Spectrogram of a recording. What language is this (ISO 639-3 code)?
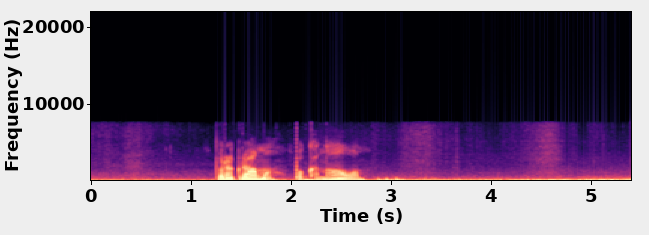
rus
